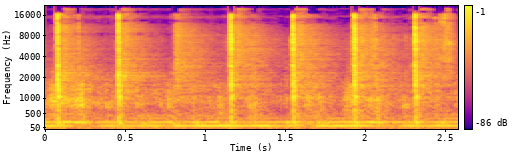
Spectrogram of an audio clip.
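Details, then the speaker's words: Royal Sovereign Quick Sort electric coin sorter, about 14 months in use, sorting handfuls of coins: sharp clicks roughly every 0.4 s over a low motor hum. The clicking and occasional banging are the normal anti-jam function. "If you guys heard that big banging sound, that was completely normal. Sometimes it does that. That's the anti-jam function working."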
